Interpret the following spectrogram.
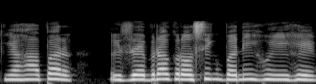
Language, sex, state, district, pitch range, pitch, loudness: Hindi, female, Madhya Pradesh, Bhopal, 220-235 Hz, 225 Hz, -13 LUFS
